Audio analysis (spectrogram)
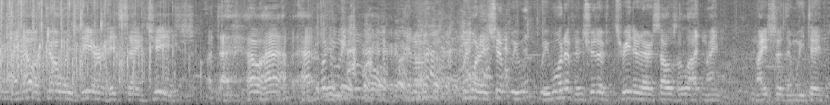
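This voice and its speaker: Amid crowd noise and audible room echo, a man with an American accent and a high pitch speaks at a moderate pace with ordinary pitch variation. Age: 70s. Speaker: boxing promoter and friend of the honoree. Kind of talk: ceremonial speech.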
